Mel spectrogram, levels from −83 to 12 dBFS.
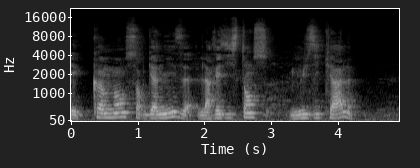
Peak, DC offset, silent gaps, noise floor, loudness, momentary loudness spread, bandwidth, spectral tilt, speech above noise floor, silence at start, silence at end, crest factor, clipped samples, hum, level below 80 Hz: -10 dBFS; under 0.1%; none; -50 dBFS; -25 LUFS; 9 LU; 15.5 kHz; -6 dB/octave; 25 dB; 0 s; 0.6 s; 16 dB; under 0.1%; none; -54 dBFS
